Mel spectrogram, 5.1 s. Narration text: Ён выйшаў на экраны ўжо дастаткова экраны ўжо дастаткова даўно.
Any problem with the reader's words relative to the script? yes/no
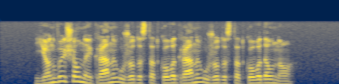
no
